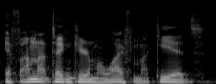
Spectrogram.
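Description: A man's voice: fairly low pitch, fairly even intonation, vocal fry, darkish tone, husky. A man talking as a guest musician in a casual podcast chat, earnest and often stumbling over his words. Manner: halting, repeats words, earnest.

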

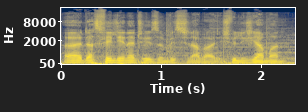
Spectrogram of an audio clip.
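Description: A man's voice: fairly low pitch, fairly even intonation, very fast, vocal fry, music in the background. A man with a regional German dialect hosting a solo podcast, talking casually with many hesitations and repeated words. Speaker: podcast host.

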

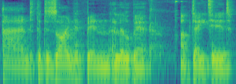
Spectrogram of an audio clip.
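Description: A man's voice: mid-range voice, level tone, normal speed, a bit bright, low-quality recording. A man co-hosting a casual podcast, giving firm opinions and explaining things at length. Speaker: podcast co-host. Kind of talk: casual chat about cartoons and comics.

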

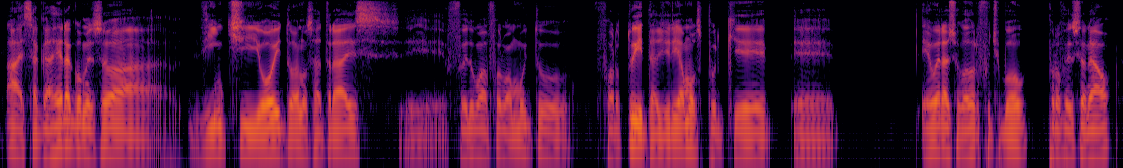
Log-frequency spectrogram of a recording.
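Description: A man in his forties from Argentina, speaking with an Argentine Spanish accent, a TV sports producer telling his career story in halting speech with many restarts. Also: on the low side, steady tone, darkish tone, no echo, studio quality. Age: 40s.

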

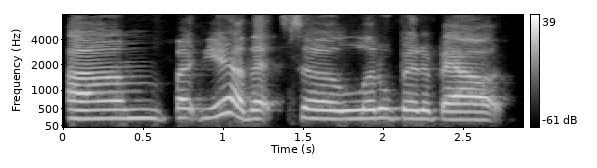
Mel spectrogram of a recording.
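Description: A woman's voice: fairly high pitch, flat delivery, a little slow, dull audio. A woman in her forties from New Zealand with a New Zealand accent, a podcast guest chatting casually and often quoting her own thoughts. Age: 40s. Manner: chatty, lots of fillers and quoted self-talk. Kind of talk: casual interview chat.

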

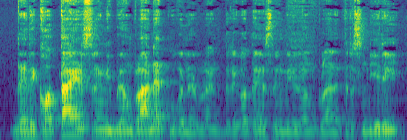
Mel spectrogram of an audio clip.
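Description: A man's voice: mid-range voice, fairly even intonation, very fast, fairly bright tone, a little hiss or hum. A young man from Bekasi chatting casually on a podcast as a student guest, slangy and advice-giving. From Bekasi, West Java. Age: young adult. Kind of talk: casual chat.

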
